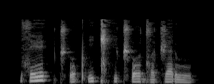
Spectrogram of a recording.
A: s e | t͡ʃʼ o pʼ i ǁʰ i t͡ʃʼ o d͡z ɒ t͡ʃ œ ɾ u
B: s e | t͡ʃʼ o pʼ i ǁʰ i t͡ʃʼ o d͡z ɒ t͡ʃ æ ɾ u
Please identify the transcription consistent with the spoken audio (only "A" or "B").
B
